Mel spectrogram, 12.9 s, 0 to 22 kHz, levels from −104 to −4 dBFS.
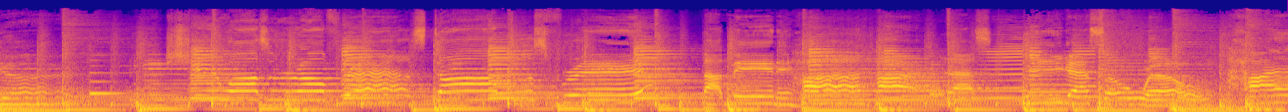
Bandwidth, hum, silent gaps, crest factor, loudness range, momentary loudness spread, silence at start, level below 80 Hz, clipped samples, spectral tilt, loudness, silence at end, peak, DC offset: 16.5 kHz; none; none; 14 dB; 2 LU; 8 LU; 0 s; -24 dBFS; under 0.1%; -4.5 dB/octave; -15 LUFS; 0 s; 0 dBFS; under 0.1%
